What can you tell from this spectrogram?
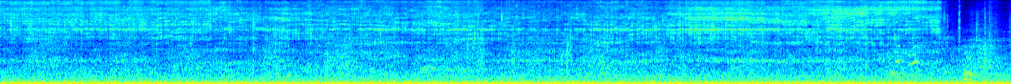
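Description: A steady low motor hum, with a hiss of spray from a garden hose nozzle over it that cuts off near the end.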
